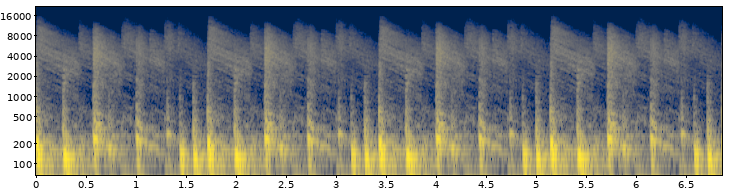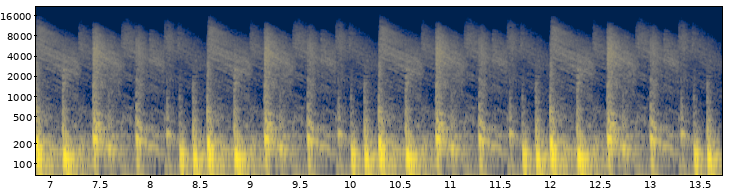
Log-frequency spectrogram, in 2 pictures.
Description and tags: BreakbeatEP-ALLC-140bpm
140 bpm break.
